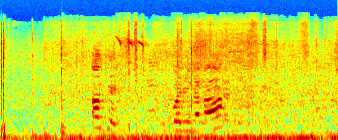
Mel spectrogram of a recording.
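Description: Voices calling out briefly, about a second in and again around two and a half seconds, over a steady low rumble.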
